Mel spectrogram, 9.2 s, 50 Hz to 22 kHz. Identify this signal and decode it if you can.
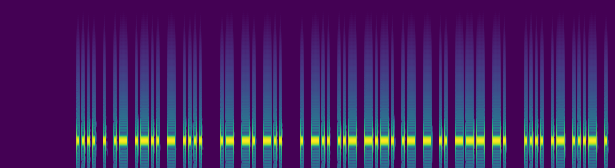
Morse code, heard as a keyed tone, about 30 wpm, 700 Hz. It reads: HEALTH AND EDUCATION HAVE
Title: Sentences from Top 1000 Words - Review Part 6 - 30wpm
